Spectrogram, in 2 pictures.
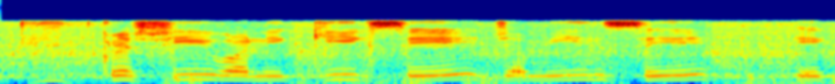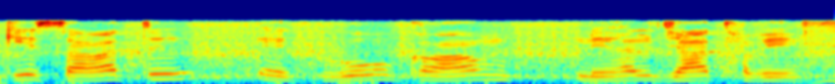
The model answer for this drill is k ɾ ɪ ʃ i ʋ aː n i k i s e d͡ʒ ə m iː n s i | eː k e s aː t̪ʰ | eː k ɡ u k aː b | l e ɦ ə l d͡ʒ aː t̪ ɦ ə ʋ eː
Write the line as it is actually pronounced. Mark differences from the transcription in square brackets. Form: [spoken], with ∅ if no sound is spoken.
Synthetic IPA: k ɾ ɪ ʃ i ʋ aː n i k i s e d͡ʒ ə m iː n s [e] | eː k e s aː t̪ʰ | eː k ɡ [o] k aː [m] | l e ɦ ə l d͡ʒ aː t̪ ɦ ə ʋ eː

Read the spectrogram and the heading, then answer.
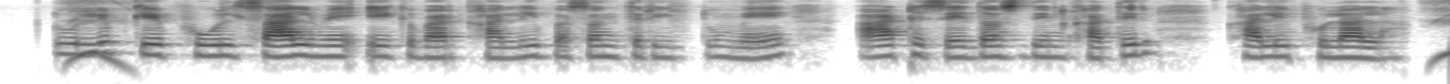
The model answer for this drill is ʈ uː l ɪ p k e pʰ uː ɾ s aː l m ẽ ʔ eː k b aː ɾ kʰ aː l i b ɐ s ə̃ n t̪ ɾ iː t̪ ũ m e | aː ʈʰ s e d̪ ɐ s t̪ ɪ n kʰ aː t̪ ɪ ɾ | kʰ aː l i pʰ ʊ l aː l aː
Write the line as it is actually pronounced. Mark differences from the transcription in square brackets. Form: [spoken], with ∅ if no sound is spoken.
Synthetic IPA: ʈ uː l ɪ p k e pʰ uː [l] s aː l m ẽ ʔ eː k b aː ɾ kʰ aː l i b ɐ s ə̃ n t̪ ɾ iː t̪ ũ m [ẽ] | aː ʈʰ s e d̪ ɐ s [d̪] ɪ n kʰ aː t̪ ɪ ɾ | kʰ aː l i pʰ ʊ l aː l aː

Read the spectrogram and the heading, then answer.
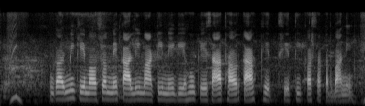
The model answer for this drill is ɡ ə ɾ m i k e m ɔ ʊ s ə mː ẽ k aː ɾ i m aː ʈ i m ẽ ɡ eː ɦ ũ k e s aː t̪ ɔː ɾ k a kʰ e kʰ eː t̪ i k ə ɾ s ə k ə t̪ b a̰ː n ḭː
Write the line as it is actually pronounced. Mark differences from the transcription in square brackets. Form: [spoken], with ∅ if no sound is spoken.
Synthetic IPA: ɡ ə ɾ m i k e m ɔ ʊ s ə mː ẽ k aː [l] i m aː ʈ i m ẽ ɡ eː ɦ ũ k e s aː [t̪ʰ] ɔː ɾ k a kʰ e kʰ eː t̪ i k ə ɾ s ə k ə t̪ b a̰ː n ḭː

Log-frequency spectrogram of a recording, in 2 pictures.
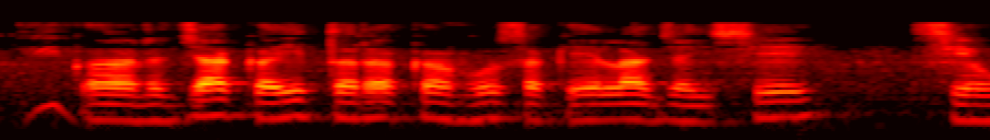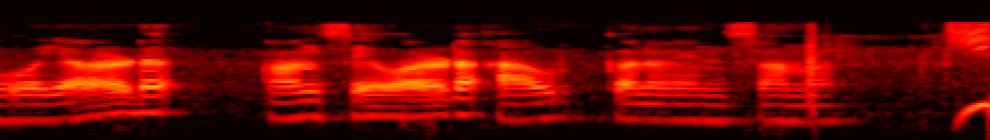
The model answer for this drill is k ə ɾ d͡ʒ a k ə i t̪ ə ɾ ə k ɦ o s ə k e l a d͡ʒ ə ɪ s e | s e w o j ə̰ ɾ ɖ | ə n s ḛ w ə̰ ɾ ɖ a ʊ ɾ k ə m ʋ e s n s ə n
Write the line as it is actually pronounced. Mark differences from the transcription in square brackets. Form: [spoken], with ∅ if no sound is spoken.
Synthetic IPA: k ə ɾ d͡ʒ a k ə i t̪ ə ɾ ə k ɦ o s ə k e l a d͡ʒ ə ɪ s e | s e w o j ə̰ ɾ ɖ | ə n s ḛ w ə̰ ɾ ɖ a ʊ ɾ k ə [n] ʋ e [∅] n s ə n

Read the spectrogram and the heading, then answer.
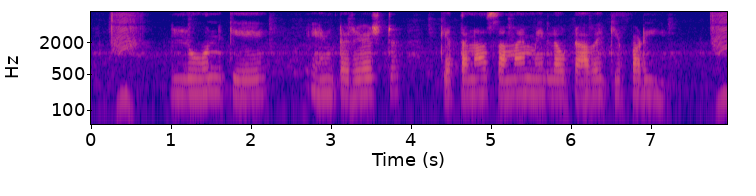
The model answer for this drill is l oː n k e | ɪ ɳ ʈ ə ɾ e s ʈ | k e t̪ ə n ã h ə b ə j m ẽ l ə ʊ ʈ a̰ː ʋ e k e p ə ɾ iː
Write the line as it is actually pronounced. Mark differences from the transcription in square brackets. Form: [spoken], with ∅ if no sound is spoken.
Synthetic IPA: l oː n k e | ɪ ɳ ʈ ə ɾ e s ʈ | k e t̪ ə n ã [s] ə [m] ə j m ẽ l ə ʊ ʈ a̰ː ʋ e k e p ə [ɽ] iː

